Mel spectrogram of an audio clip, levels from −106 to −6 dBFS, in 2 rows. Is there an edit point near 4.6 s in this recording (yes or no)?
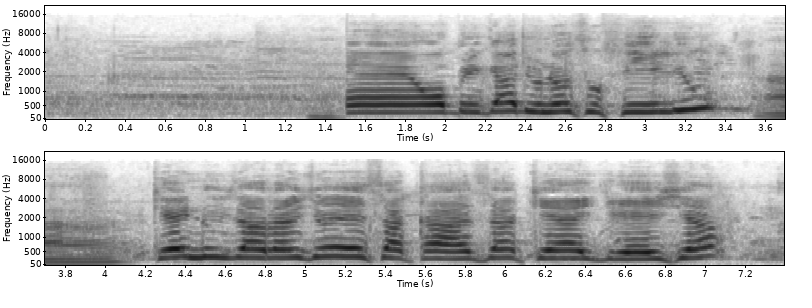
no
